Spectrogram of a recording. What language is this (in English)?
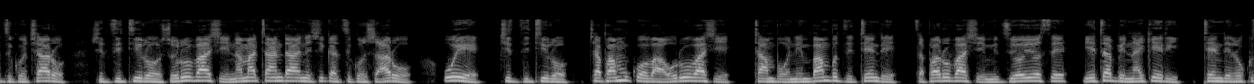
Shona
